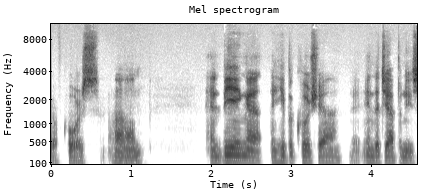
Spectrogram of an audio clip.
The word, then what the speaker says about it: Hibakusha: Hibakusha, am I pronouncing that correctly? – Yes. – Okay. What is Hibakusha? – Hibakusha is a survivor of the atomic bomb.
